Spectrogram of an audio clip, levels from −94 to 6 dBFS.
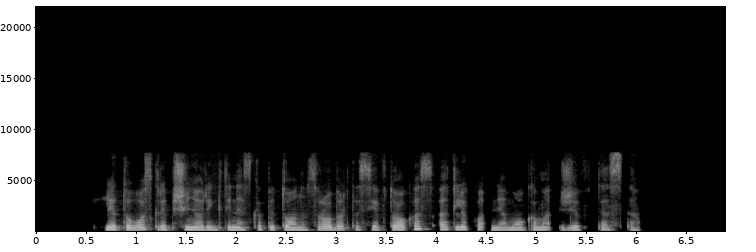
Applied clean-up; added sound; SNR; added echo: none; none; none; none.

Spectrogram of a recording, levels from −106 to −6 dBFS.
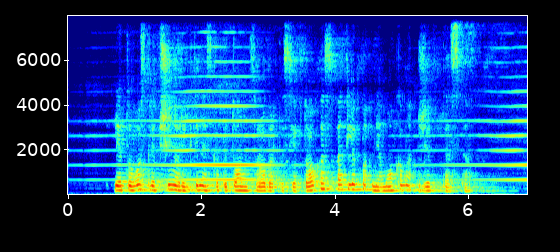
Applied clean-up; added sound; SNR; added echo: none; Bowed string instrument; 13 dB; reverberation time 1.5 s.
